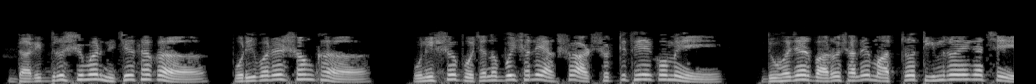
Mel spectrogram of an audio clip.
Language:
Bangla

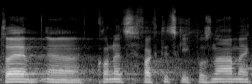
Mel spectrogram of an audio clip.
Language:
Czech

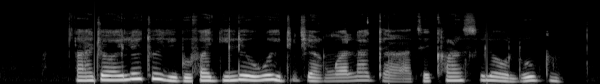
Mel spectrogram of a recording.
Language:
Yoruba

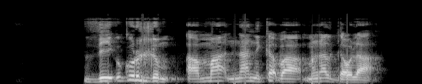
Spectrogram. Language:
South Giziga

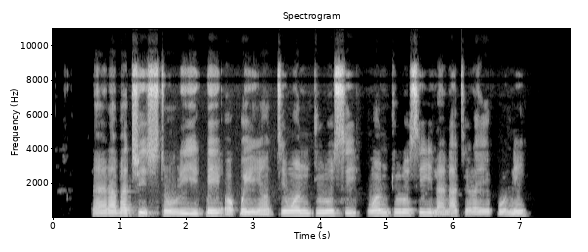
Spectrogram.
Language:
Yoruba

